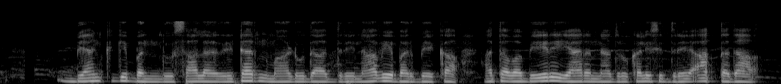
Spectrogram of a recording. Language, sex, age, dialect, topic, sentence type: Kannada, male, 36-40, Coastal/Dakshin, banking, question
